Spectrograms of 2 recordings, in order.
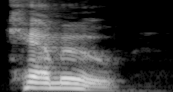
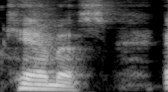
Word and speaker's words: Camus: And then at the end, the professor was like, yeah, but his name is pronounced Camus, not Camus.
